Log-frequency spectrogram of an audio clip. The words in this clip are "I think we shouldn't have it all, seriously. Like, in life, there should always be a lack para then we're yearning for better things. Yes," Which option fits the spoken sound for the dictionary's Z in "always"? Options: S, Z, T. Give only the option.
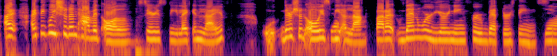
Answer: S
